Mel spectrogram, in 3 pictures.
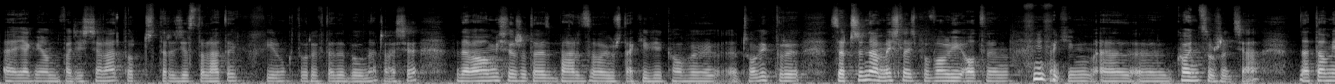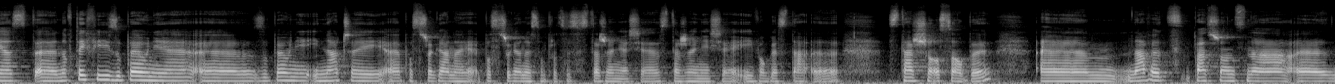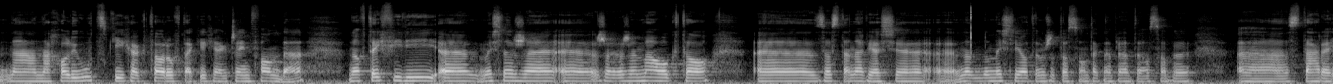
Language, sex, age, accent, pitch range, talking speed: Polish, female, 30-49, native, 145-165 Hz, 130 wpm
